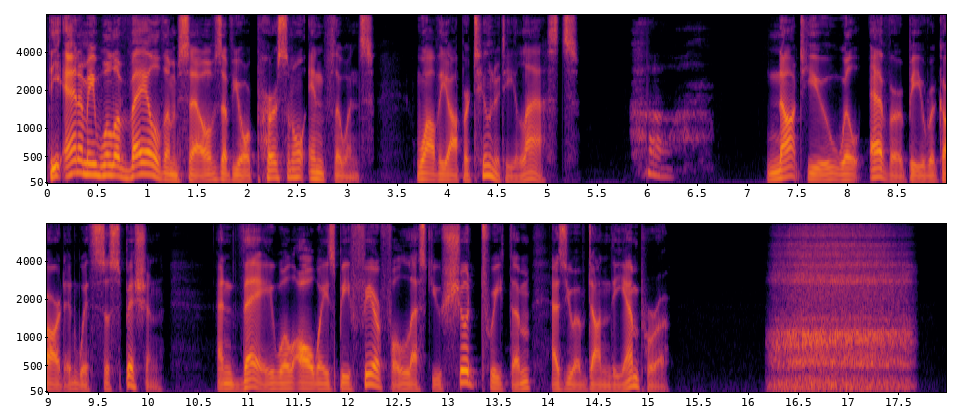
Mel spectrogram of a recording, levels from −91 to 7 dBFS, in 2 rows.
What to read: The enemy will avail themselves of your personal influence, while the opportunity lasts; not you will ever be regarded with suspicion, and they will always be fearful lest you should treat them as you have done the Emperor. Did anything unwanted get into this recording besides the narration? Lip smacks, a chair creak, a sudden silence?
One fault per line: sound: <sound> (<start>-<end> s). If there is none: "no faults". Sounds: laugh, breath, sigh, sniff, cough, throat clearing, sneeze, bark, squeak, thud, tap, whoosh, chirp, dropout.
sound: sigh (5.8-6.7 s)
sound: breath (16.2-17.7 s)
